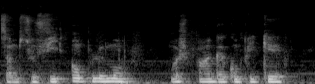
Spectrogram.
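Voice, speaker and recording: A man at medium pitch talks at a moderate pace with monotone, flat intonation while music plays in the background. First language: not French (speaking French). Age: 20s. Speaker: vlogger. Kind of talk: casual vlog monologue. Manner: casual, hesitant with fillers.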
